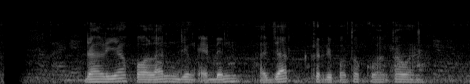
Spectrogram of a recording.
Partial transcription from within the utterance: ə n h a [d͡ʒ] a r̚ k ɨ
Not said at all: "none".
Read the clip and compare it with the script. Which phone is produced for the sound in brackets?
d͡ʒ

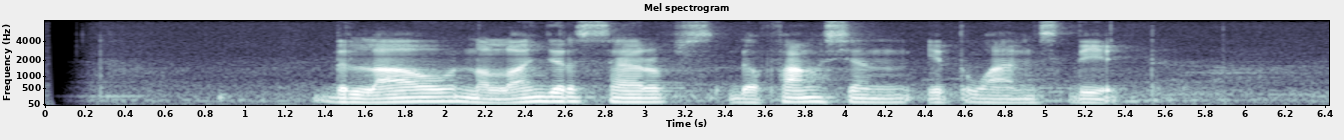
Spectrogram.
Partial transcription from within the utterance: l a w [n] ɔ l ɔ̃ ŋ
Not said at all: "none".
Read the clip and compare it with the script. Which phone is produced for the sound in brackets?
n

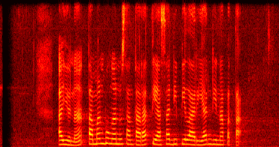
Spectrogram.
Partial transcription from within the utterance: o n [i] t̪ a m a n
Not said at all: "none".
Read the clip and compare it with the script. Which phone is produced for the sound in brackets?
a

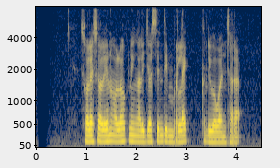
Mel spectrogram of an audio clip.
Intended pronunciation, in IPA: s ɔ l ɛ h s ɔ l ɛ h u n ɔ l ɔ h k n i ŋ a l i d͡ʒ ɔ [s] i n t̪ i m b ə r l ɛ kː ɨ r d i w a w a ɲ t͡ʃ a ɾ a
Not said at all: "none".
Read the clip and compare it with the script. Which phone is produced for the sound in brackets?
s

